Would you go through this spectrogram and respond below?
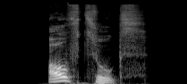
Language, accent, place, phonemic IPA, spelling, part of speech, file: German, Germany, Berlin, /ˈʔaʊ̯ftsuːks/, Aufzugs, noun, De-Aufzugs.ogg
- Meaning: genitive singular of Aufzug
